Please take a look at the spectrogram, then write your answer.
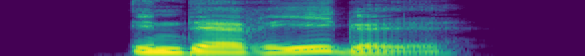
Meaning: initialism of in der Regel
- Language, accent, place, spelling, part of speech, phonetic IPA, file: German, Germany, Berlin, i. d. R., abbreviation, [ɪn deːɐ̯ ˈʁeːɡl̩], De-i. d. R..ogg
